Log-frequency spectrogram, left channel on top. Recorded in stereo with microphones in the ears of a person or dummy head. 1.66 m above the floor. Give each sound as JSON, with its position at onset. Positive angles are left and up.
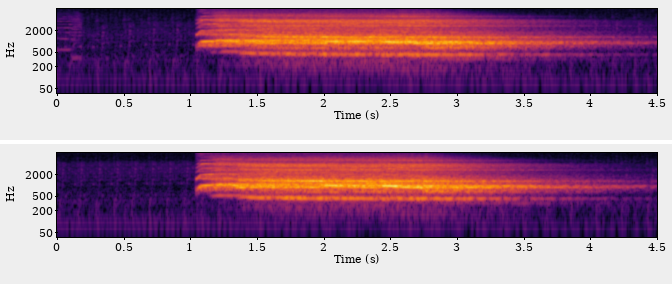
{"t": 1.0, "sound": "a scream", "side_deg": -30, "distance_m": 3.0}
